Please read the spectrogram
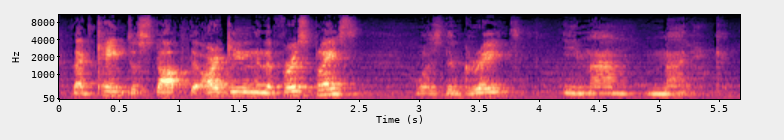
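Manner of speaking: normal talking voice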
